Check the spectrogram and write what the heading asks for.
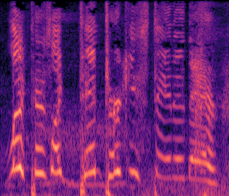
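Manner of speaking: high, eager pointing it out; excited whisper-pointing. Retold or imitated. Telling his kids about the turkeys, high and excited. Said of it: "I go".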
